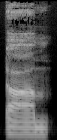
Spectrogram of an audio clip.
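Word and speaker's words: Shakman: Matt Sackman, right? – Yep. – Okay, that's how you say his name.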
